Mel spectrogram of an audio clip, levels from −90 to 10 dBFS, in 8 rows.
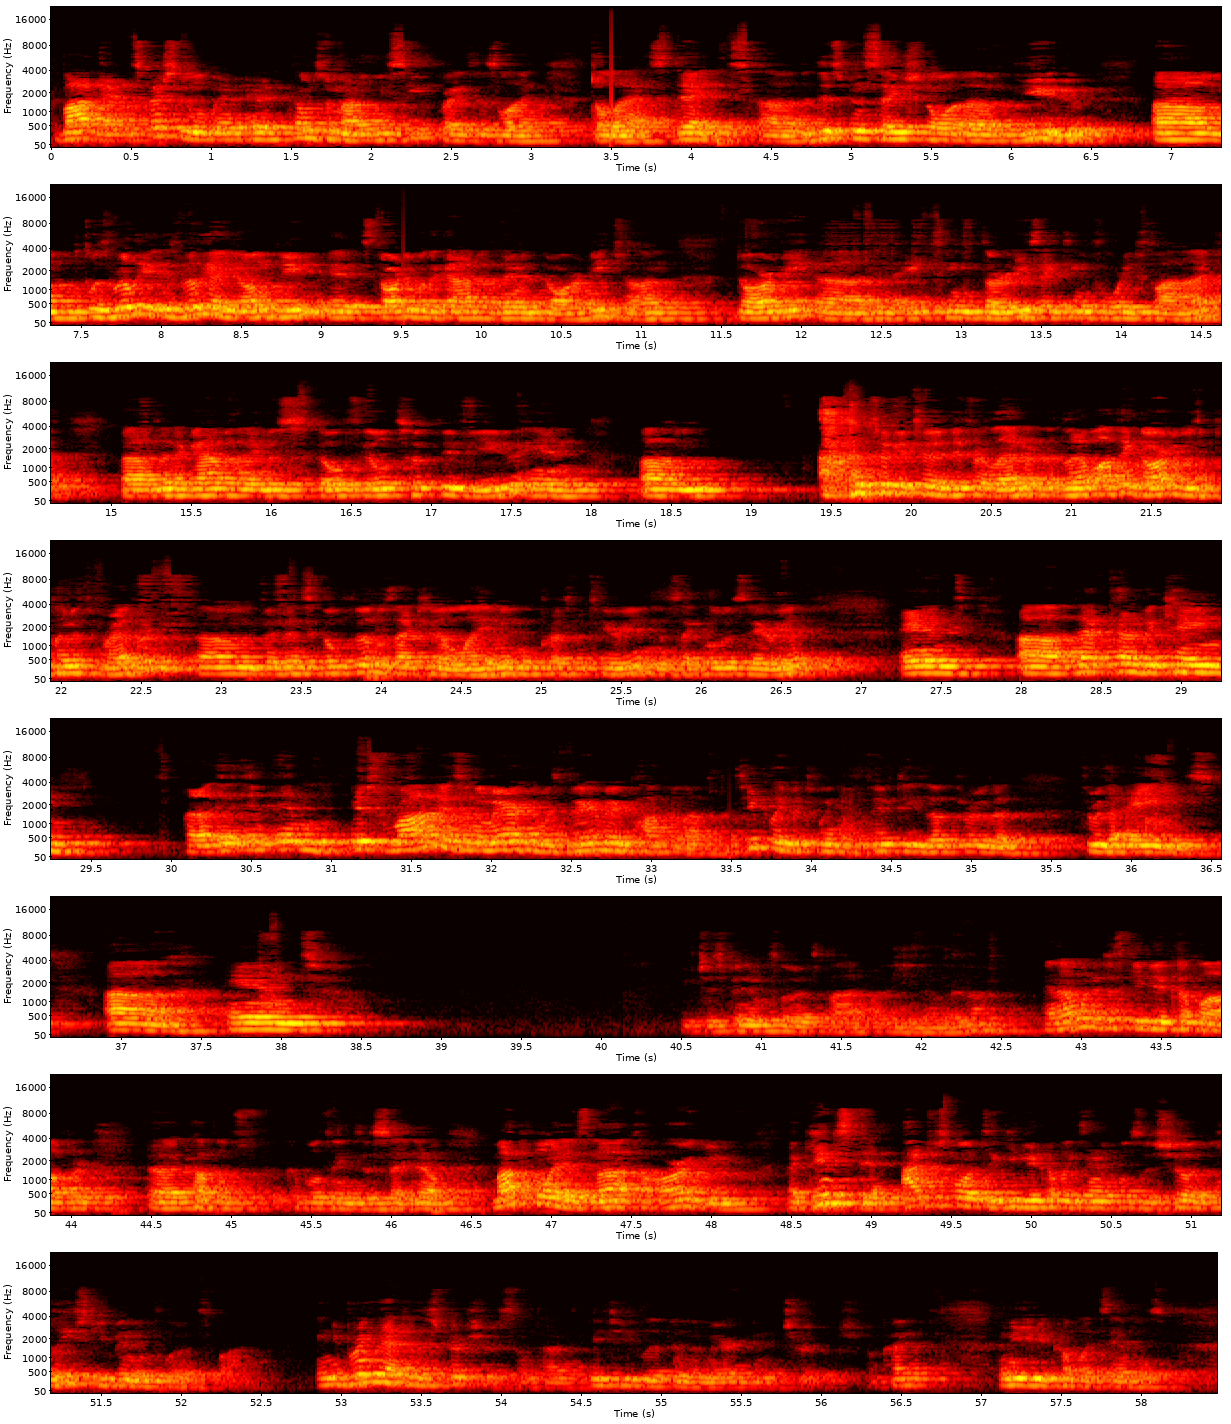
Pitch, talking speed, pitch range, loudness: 150 Hz, 205 wpm, 135-165 Hz, -27 LUFS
